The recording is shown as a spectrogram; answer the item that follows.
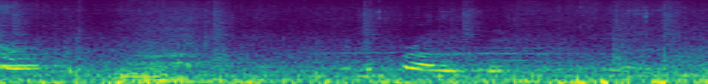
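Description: Drift trike rolling over a hard store floor: a steady low rumble from the wheels and frame, with short bursts of voices over it.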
